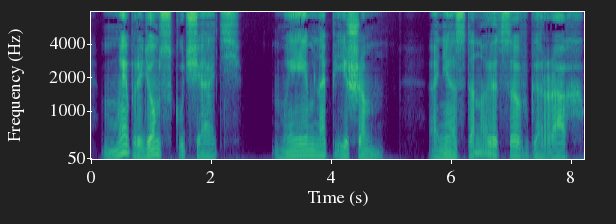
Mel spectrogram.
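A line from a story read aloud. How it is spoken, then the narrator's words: Incoherent muttering. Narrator (Russian): бормотал он бессвязно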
